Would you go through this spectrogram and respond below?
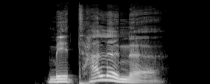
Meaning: inflection of metallen: 1. strong/mixed nominative/accusative feminine singular 2. strong nominative/accusative plural 3. weak nominative all-gender singular
- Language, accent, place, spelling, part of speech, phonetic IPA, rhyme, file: German, Germany, Berlin, metallene, adjective, [meˈtalənə], -alənə, De-metallene.ogg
